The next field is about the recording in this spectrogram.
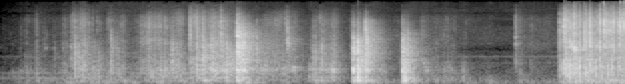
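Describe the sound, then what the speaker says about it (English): A deck of crystal blessing cards is shuffled by hand in bursts of riffling and slapping, with short pauses between them and a loud final run of card noise at the end. "let's see how it shuffles and then we'll read a card."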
